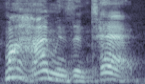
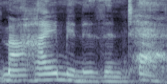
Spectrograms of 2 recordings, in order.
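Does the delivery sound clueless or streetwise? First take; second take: streetwise; clueless. First: It sounds streetwise and confrontational, not clueless. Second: It sounds clueless and eye-rolling, like a sheltered girl. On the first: "That's a different tone" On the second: "Her rolling her eyes, like clueless"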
